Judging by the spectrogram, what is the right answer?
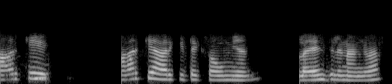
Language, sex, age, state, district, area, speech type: Tamil, female, 30-45, Tamil Nadu, Madurai, rural, conversation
